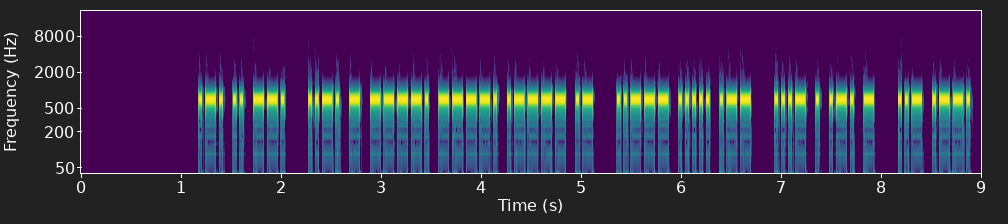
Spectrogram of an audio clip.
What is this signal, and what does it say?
Morse code, heard as a keyed tone, about 36 wpm, 700 Hz. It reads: RIG FT991A 25W VERT UP
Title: Practice QSO - Exchange 2 - Info - 35wpm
